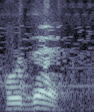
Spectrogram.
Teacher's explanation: نلاحظ الألف كأنما أملناها، كأن نريد أن نجعلها ياء، والدال المفتوحة فتحتها نميلها نحو الكسر، هدى. يعني لا نقول هدي كسرة ولا نقول هدى فتحة، هدى هكذا. · Term: الإمالة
